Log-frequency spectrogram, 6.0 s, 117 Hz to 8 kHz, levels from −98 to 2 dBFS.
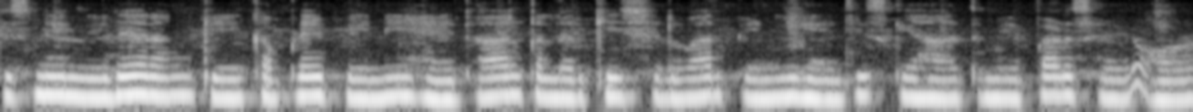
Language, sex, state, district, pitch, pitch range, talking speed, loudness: Urdu, female, Uttar Pradesh, Budaun, 210 Hz, 205-220 Hz, 200 wpm, -13 LUFS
